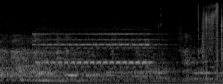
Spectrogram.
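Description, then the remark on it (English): The speaker's phone ringtone sounds during a talk for about a second and a half with steady electronic tones, clear, then breaks off into a few brief clattering noises as the call is taken. “Everyone, did you check your phones this morning?”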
